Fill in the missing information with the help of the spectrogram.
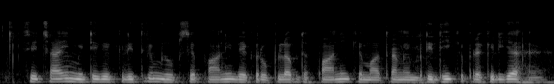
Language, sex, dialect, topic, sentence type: Magahi, male, Southern, agriculture, statement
